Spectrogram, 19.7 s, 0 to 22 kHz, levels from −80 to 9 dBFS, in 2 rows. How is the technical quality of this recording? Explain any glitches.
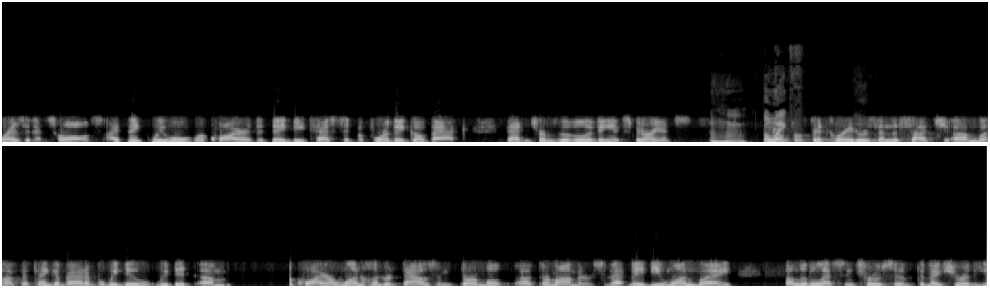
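One glitch stands out. From 5.16 to 5.22 s, the sound jumps forward abruptly, with a brief blip at the join. This is likely a stream segment skipped. One chunk of the stream failed to load, and playback resumed from the next chunk, dropping that stretch.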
